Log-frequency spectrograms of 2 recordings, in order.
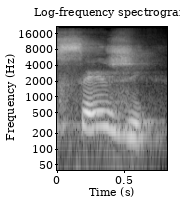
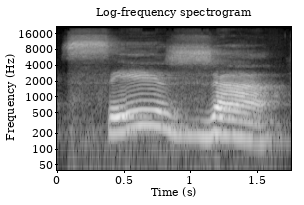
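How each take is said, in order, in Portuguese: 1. A palavra termina com a vogal 'e'. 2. A palavra termina com a vogal 'a'. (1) "A gente ouve muitas as pessoas falando seje" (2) "o correto é seja"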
